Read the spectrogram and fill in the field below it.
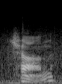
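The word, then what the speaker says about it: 禅: And that is the Japanese way of pronouncing the Chinese word Chan.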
